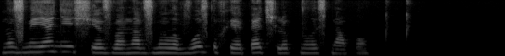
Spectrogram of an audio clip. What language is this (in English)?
Russian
